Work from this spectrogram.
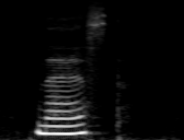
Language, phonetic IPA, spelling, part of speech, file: Czech, [ˈnɛːst], nést, verb, Cs-nést.ogg
- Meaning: to carry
